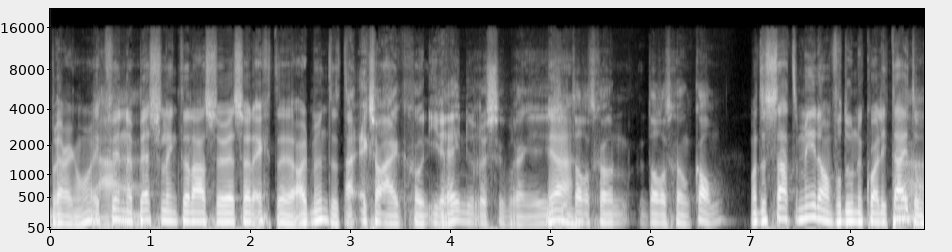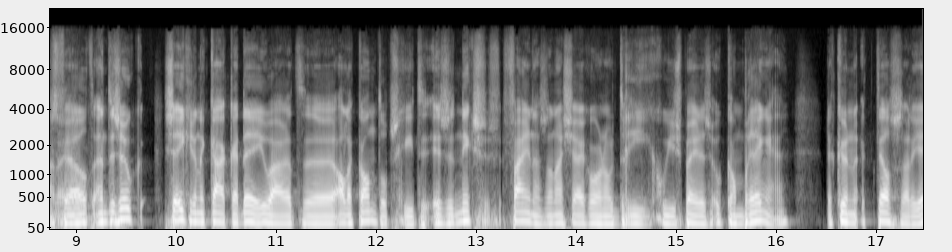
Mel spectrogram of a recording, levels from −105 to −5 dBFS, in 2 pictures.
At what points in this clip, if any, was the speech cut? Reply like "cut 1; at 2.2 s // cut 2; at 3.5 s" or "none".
cut 1; at 9.8 s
